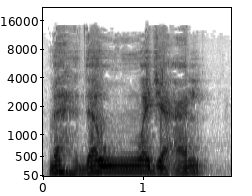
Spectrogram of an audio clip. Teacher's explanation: And the waw, which is the letter following the tanween, is in green, indicating that it is an idgham of the tanween into the waw with ghunna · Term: idgham with ghunna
